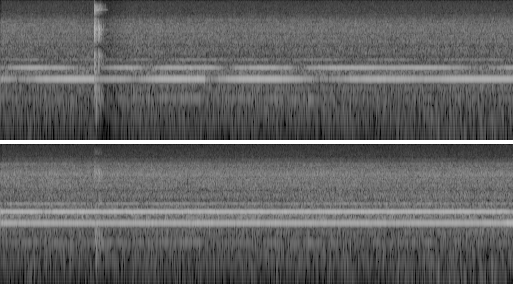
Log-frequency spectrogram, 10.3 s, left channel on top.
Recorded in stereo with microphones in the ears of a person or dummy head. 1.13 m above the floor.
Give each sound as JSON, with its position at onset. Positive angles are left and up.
{"t": 1.9, "sound": "a dropped coin", "side_deg": 55}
